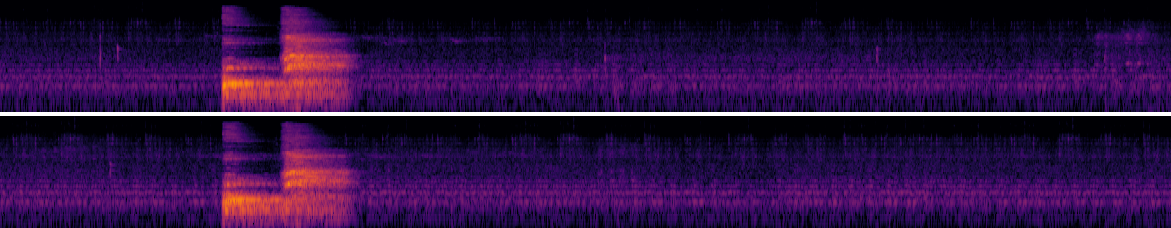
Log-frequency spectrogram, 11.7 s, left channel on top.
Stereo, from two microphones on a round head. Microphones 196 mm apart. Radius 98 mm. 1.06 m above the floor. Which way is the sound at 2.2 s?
65° left (ahead or behind).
